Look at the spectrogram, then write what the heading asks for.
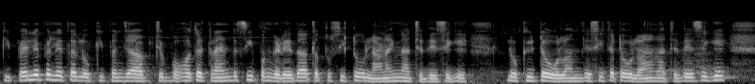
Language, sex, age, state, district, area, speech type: Punjabi, female, 30-45, Punjab, Jalandhar, urban, spontaneous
